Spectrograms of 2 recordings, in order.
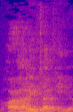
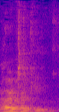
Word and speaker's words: haritaki: At least in the Bengali pronunciation, I don't know, there's some other. So, haritaki or hartaki is special, astringent.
